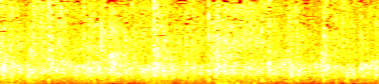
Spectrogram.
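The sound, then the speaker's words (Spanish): A church audience gives a round of applause to the Lord during a sermon, a steady, dense wash of clapping that holds at an even level throughout, with a faint murmur of voices briefly rising partway through. “Ahora sí, den un aplauso al Señor.”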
